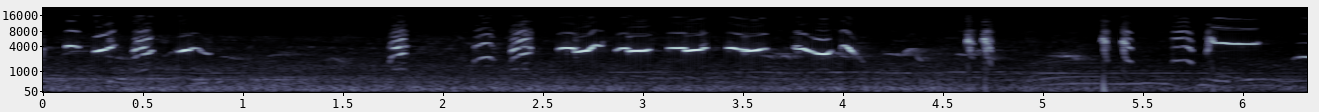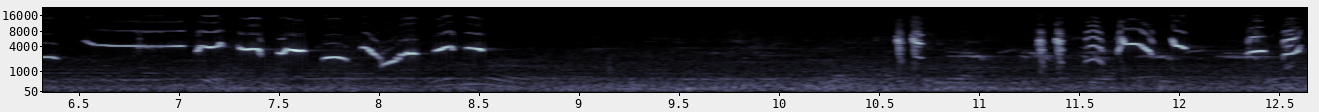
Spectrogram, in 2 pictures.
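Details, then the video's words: Champion Oriental magpie-robin, recorded for training and teasing white-rumped shamas, pours out dense rapid phrases of chips, whistles and slurred notes, pausing briefly around the tenth second before resuming; steady faint hum underneath. "Kacer Juara untuk Masteran dan Pancingan murai batu"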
